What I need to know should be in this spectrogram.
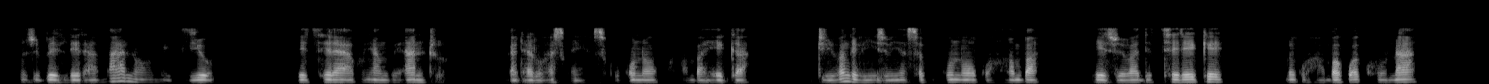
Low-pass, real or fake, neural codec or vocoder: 5.4 kHz; fake; codec, 16 kHz, 4.8 kbps, FACodec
